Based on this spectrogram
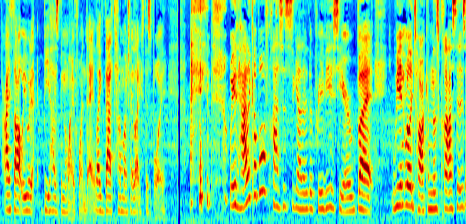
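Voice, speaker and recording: A woman's voice: medium pitch, a bit bright, a little hiss or hum. Giggly young woman telling a storytime. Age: young adult. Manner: giggly, chatty, frequent laughter. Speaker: TikTok storyteller. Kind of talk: casual storytime vlog.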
